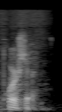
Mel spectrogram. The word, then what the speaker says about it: Porsche: No, the man's name was Porsche. He pronounced it Porsche.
